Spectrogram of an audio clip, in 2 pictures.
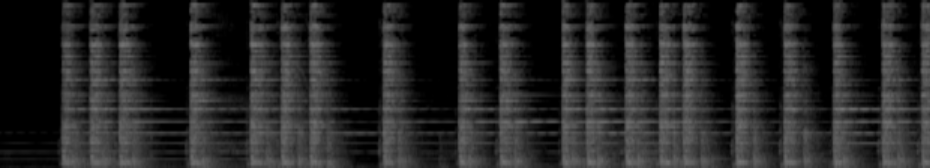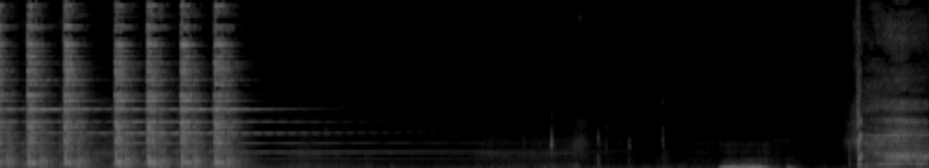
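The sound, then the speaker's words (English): A signal bell rings loudly and rapidly in repeated bursts of strikes for about ten seconds, its tone lingering and fading afterward, followed by a brief breathy sound near the end. “I think we should go with something grander this time. Signal bell, do we have reason to fear the machines?”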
